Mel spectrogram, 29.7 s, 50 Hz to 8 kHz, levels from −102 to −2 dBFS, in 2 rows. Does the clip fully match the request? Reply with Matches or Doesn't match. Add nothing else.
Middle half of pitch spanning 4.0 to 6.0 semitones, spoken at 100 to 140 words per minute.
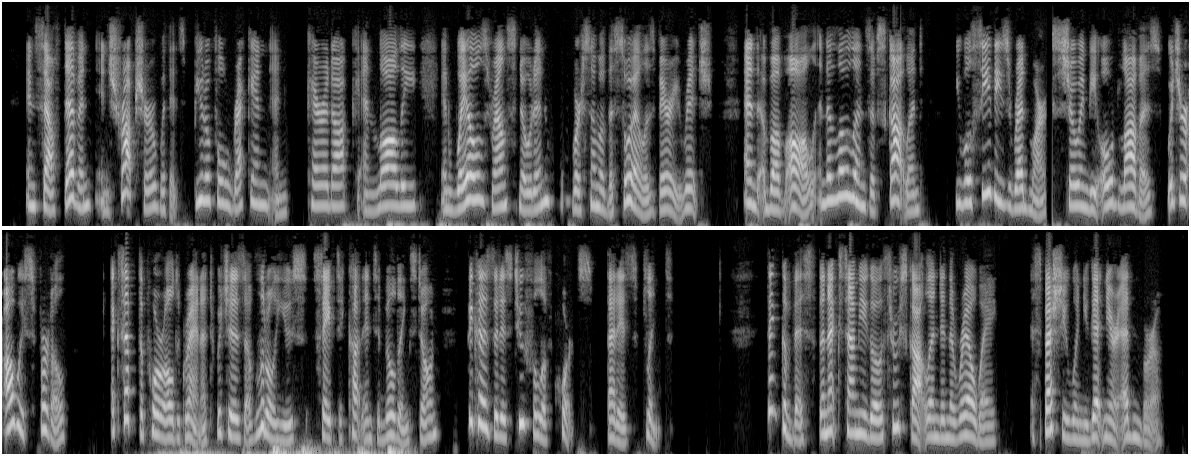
Doesn't match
